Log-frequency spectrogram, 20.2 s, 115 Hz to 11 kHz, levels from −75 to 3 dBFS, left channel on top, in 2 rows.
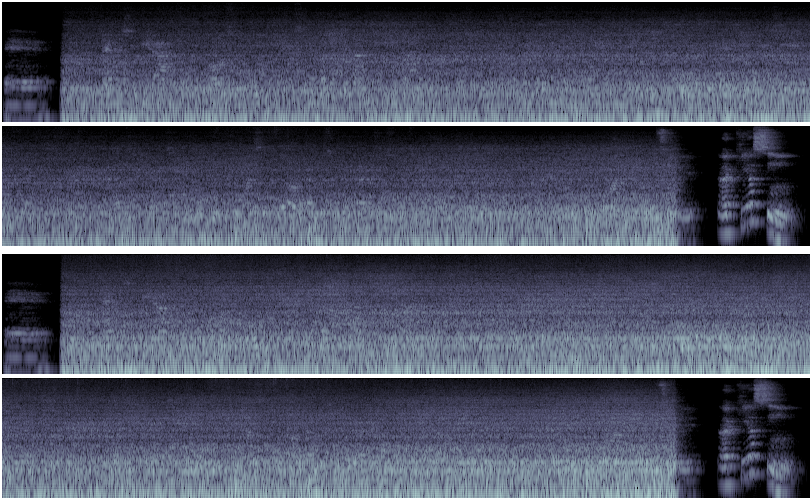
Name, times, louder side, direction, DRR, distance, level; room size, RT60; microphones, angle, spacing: voice 1, 0.0-3.1 3.5-5.9 6.3-8.5 8.9-15.7, left 1 dB, 20° left, -3 dB, 0.8 m, -39 dB
sound 1, 0.7-18.5, right 4 dB, 60° right, 0.4 m, -26 dB
voice 2, 17.3-18.8 19.0-20.0, left 1 dB, 85° left, -8 dB, 1.0 m, -35 dB
5.1 x 2.2 x 2.8 m, 0.41 s
head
